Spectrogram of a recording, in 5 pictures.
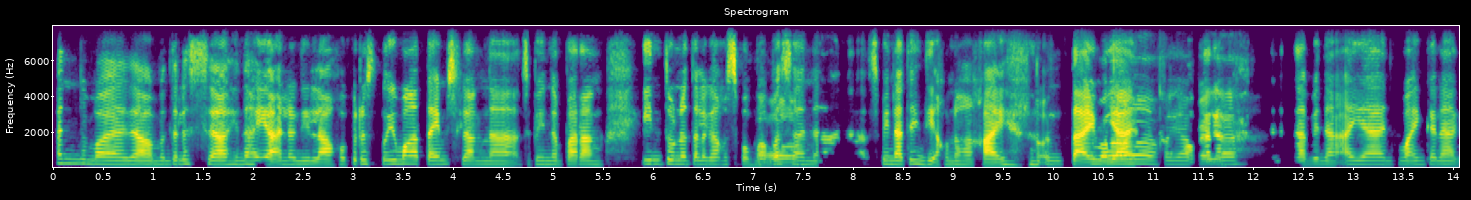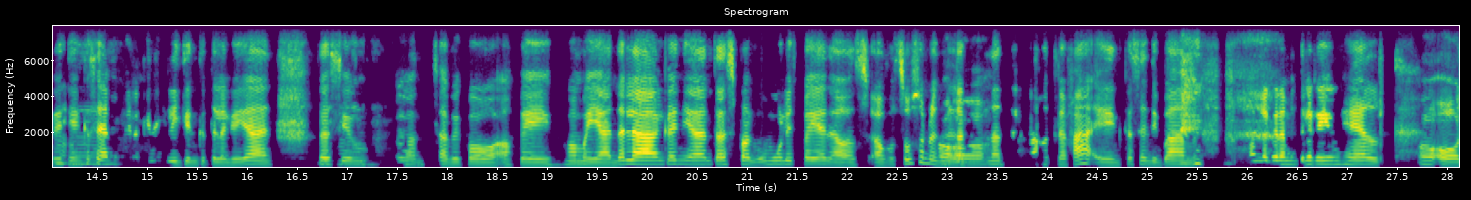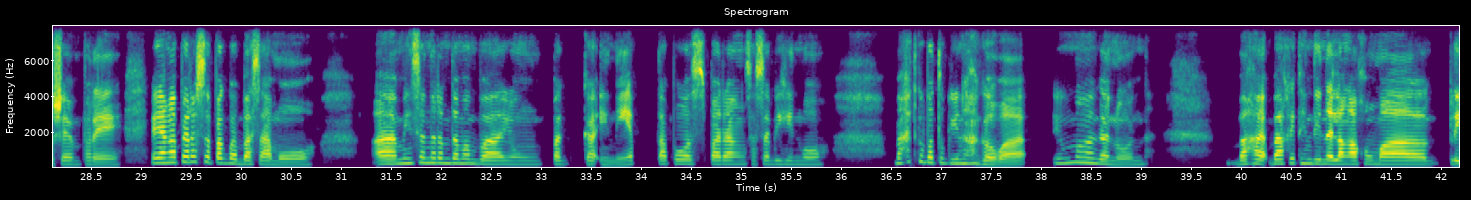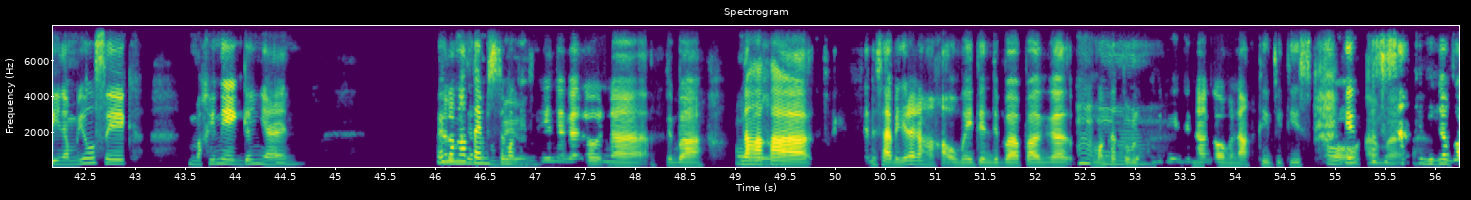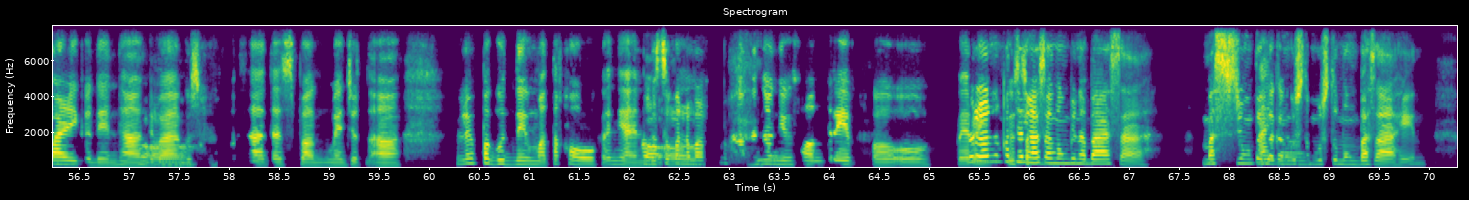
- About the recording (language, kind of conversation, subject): Filipino, podcast, Paano nakatulong ang hilig mo sa pag-aalaga ng kalusugang pangkaisipan at sa pagpapagaan ng stress mo?
- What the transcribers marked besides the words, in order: tapping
